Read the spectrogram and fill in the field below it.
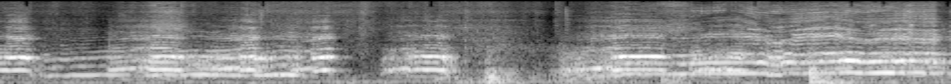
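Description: Hens clucking and squawking busily inside a coop with wood shavings, close and continuous, overlapping calls of several birds with occasional rustling.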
